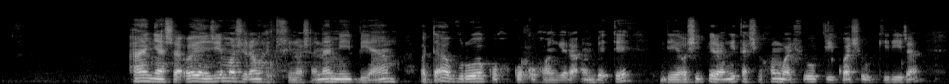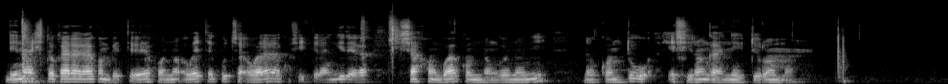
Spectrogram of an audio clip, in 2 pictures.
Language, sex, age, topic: Oshiwambo, male, 18-24, finance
